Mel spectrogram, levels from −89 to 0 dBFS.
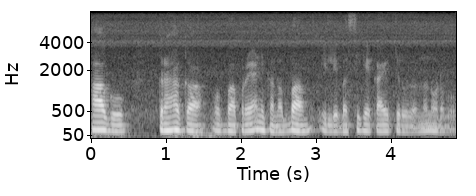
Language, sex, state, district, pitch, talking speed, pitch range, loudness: Kannada, male, Karnataka, Bangalore, 110 Hz, 110 wpm, 105-120 Hz, -18 LUFS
